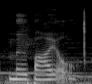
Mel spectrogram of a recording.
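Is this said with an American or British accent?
British. It is said with a British accent. "英式发mobile"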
